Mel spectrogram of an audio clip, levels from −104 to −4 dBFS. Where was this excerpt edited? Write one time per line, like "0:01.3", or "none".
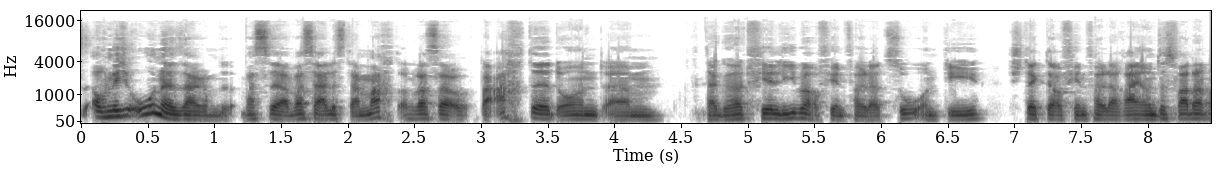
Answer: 0:03.0
0:04.5
0:06.9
